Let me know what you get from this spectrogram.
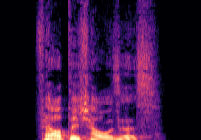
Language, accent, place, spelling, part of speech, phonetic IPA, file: German, Germany, Berlin, Fertighauses, noun, [ˈfɛʁtɪçˌhaʊ̯zəs], De-Fertighauses.ogg
- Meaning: genitive singular of Fertighaus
